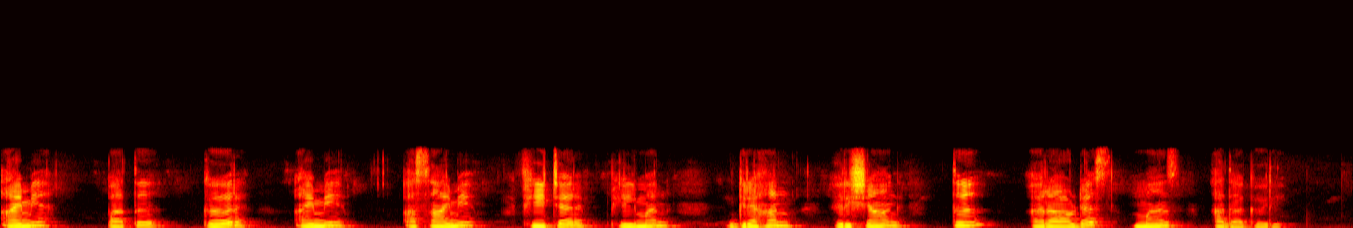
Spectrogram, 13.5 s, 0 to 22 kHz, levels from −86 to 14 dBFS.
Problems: background sounds at intervals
